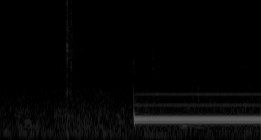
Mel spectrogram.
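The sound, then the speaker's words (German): A steady, loud telephone ringing tone of an outgoing call, waiting for the other person to answer, begins abruptly halfway through and holds at a single mid-low pitch, following a quiet stretch of faint background noise with one soft click. “Es hat jetzt schon öfters geklingelt, ist auch wichtig.”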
